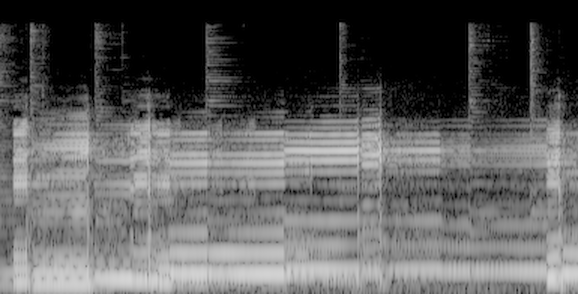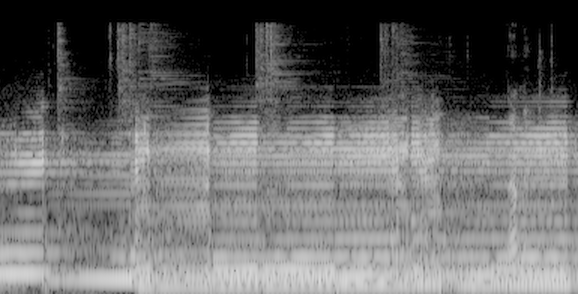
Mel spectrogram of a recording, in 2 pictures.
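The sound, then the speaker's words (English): Electric guitar played through a reverse delay setting, notes swelling in backwards and blurring into sustained, shimmering chords that carry on steadily and fairly loud, with no one talking over them. “I was gonna ask, that sounds like it's on the Raven.”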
